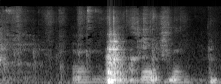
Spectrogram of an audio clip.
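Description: Speech only: a woman saying a word or two, with a quiet pause before it.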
